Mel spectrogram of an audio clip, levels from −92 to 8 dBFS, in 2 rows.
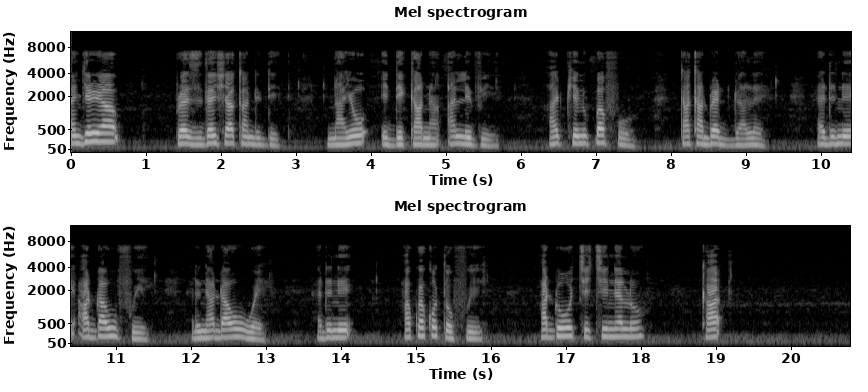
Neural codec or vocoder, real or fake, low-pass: none; real; 7.2 kHz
